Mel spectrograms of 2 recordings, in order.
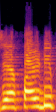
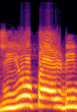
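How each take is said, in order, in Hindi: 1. पहला अक्षर एक छोटी 'jep' आवाज़ है। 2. पहला अक्षर एक खिंची हुई 'jee-o' आवाज़ है। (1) "इसे जेपर्डी पढ़ते हैं" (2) "जियो पैरडी नहीं पढ़ते"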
